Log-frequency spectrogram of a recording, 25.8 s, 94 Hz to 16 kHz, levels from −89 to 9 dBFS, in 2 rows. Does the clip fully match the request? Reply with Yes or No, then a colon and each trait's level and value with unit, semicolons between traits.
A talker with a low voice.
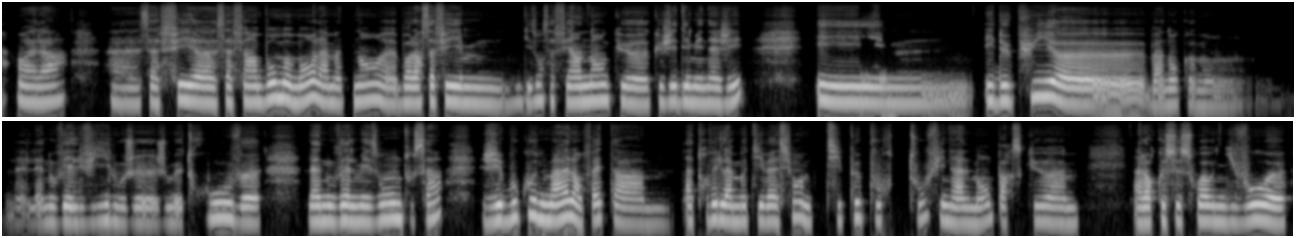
No: medium, 185 Hz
